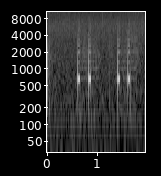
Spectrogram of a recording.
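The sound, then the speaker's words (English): A radio repeater's emergency auto-dial sends DTMF tones: four short, clean touch-tone beeps in two pairs over a faint steady low hum. “This is NU6P emergency auto dial.”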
